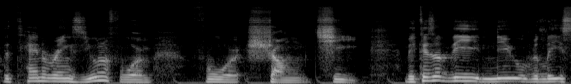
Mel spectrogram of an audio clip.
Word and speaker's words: Shang-Chi: referred to him as Shang-Chi because that's how it's read in English. However, because of the movie, everybody's just changing the way how they pronounce his name to Shang instead of Shang, right?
